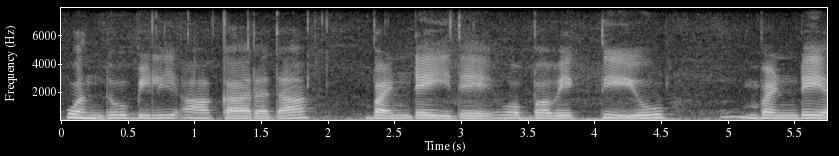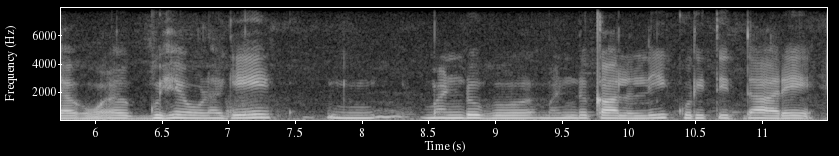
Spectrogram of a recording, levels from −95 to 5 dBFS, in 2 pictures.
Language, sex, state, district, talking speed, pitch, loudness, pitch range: Kannada, female, Karnataka, Bangalore, 80 wpm, 190 Hz, -19 LUFS, 180-200 Hz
